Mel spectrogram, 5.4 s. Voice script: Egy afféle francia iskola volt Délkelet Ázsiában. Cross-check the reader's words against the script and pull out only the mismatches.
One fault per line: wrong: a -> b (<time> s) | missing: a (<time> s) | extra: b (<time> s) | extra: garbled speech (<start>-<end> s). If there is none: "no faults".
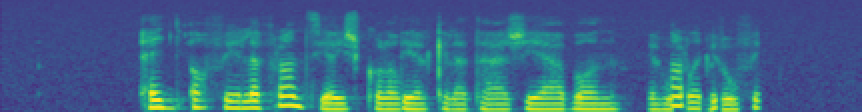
missing: volt (2.5 s)
extra: garbled speech (4.0-4.8 s)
